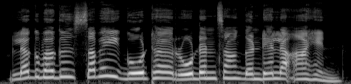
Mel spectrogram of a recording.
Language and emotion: Sindhi, neutral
